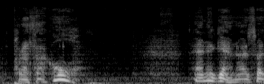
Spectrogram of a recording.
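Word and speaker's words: протокол: has in English, and it's pronounced a little differently. It's protokol.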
